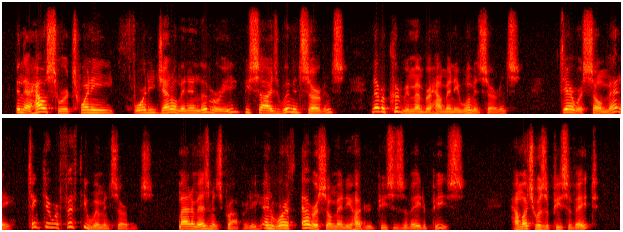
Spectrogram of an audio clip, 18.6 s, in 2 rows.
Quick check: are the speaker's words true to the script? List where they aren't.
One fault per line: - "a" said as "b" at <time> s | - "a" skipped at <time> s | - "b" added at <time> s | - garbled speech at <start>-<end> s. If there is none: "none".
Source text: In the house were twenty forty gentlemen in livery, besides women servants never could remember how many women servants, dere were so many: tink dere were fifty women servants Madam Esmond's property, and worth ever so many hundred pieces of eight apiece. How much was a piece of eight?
none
